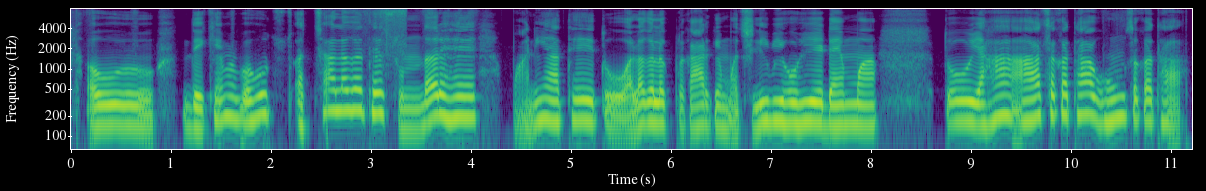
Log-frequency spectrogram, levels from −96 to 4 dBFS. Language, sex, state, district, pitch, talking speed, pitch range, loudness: Chhattisgarhi, male, Chhattisgarh, Sarguja, 165 Hz, 150 wpm, 150-195 Hz, -17 LUFS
